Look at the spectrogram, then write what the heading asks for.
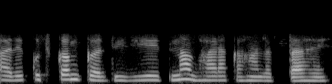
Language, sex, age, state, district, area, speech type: Hindi, female, 30-45, Uttar Pradesh, Prayagraj, rural, conversation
